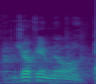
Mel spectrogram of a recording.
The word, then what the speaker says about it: Joakim Noah: Joakim Noah.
